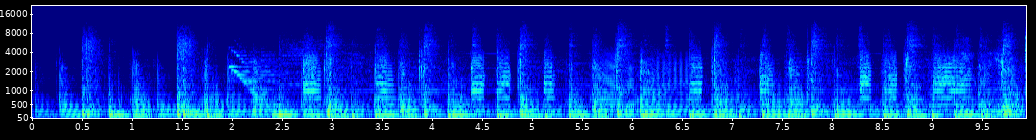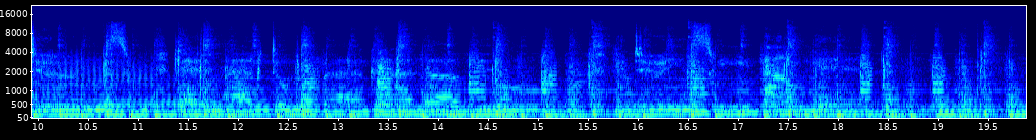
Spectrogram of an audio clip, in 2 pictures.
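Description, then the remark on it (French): A loud, driving, famous rock guitar riff repeats over a full band with bass and steady pounding drums, playing continuously for the whole stretch with no voices. “c'est déjà un riff que tu reconnais euh, entre mille.”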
